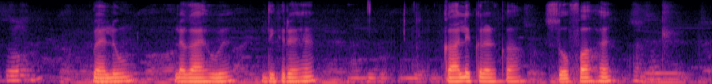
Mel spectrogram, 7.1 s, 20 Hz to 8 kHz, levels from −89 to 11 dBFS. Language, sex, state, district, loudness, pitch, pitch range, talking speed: Hindi, male, Bihar, Patna, -19 LUFS, 130 Hz, 115-135 Hz, 95 wpm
